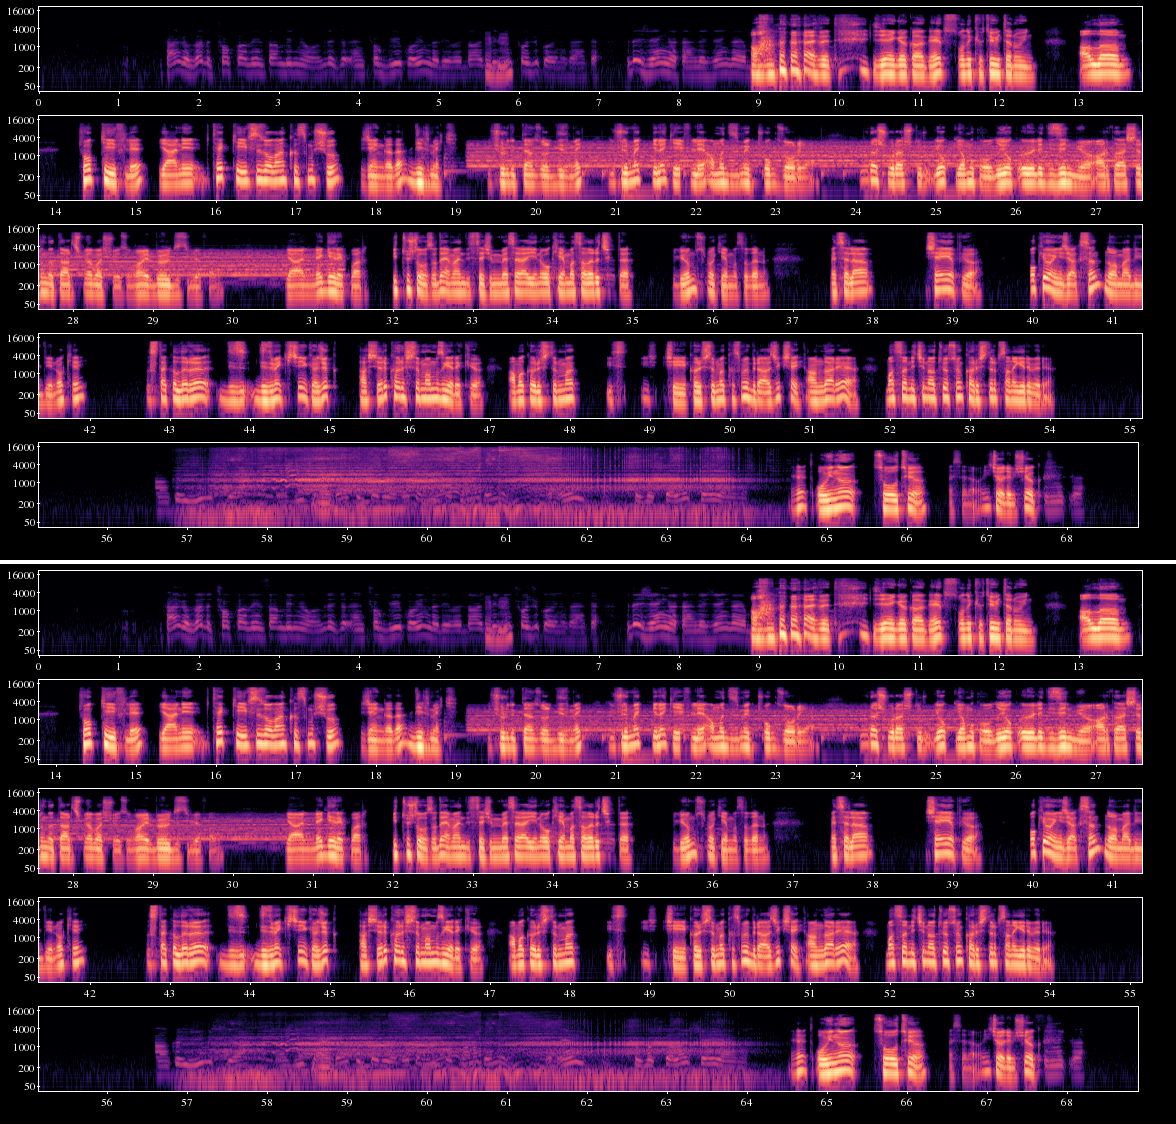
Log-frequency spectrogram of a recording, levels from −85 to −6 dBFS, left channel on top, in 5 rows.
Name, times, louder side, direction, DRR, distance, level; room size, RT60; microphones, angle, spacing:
voice 1, 1.6-7.0 7.4-10.1 18.5-18.8 20.8-21.8 33.8-34.8 35.9-36.2 37.5-37.8 42.8-43.2 52.5-52.7 56.6-57.8 58.1-61.1 61.5-64.0 67.5-68.2, right 2 dB, 85° right, 4.5 m, -48 dB
voice 2, 8.9-12.4 13.0-13.6 14.3-17.6 17.8-19.0 19.4-20.6 21.0-23.5 24.1-29.9 30.7-31.7 32.1-35.0 35.5-36.7 37.5-38.0 38.7-39.3 40.0-41.9 42.7-45.0 45.4-46.9 47.2-48.1 48.5-51.6 52.0-54.0 58.7-58.8 64.6-66.2 66.5-67.6, equal, ahead, 0.4 m, -19 dB
sound 1, 18.1-19.3 19.6-23.1 23.6-26.1, left 1 dB, 65° left, 2.9 m, -45 dB
sound 2, 19.1-31.4, left 4 dB, 30° left, 2.1 m, -32 dB
sound 3, 56.9-64.4, left 7 dB, 85° left, 4.2 m, -37 dB
head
